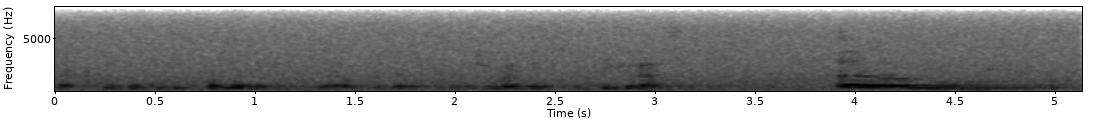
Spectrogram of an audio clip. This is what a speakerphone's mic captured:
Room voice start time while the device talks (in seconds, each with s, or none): none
